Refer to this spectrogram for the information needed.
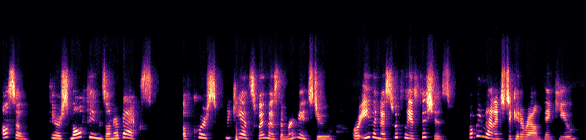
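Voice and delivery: very high, tiny creature voice; small, distinct, high-pitched voice; tiny seahorse voice. A narrator's reading. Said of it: "in a tiny but distinct voice".

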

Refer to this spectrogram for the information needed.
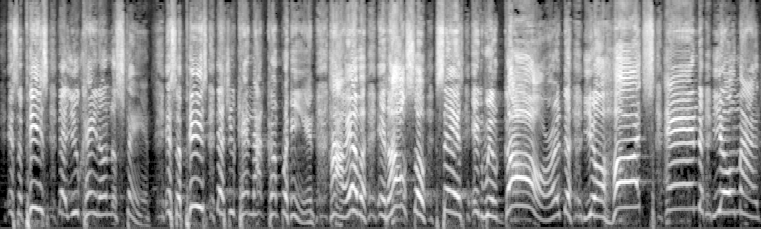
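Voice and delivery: very loud, emphatic sermon climax; forceful preaching. Acted. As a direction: drive each phrase home to the congregation.

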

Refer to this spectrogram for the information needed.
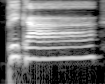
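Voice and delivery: very high, drawn-out creature cry; high sustained Pikachu squeak. A narrator's reading. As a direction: squeal it like a little creature powering up. Pikachu charging up its attack.

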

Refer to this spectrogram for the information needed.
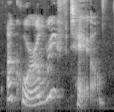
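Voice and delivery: ordinary delivery, nothing marked

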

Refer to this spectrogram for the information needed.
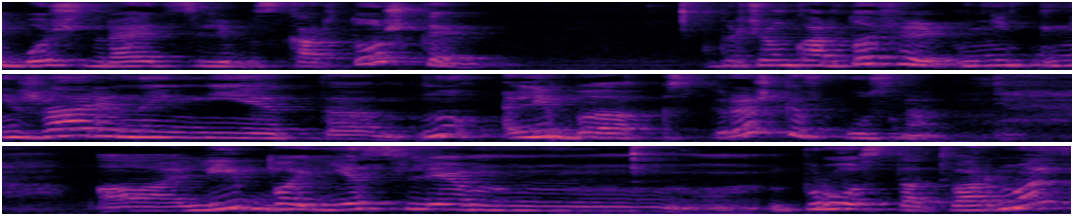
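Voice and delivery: speaking between bites; slightly full mouth; talking while eating. Real, not acted. Seen 1: Fork with food held at mouth while speaking; chewing likely.

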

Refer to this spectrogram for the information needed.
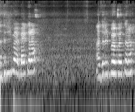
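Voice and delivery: high, loud sing-out to a little one. Real, not acted. Coaxes child to wave goodbye.

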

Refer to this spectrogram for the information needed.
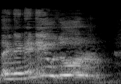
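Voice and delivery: acted alarmed backpedalling; panicked retraction. A narrator's reading. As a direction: take it back in a comic fluster. Retracts his slip before the inspector.

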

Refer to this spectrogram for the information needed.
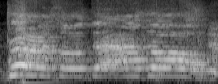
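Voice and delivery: high, loud battle cry; shouted catchphrase. Pretend. Gamer hyping himself mid-game, shouted catchphrase. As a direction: belt it out with showy gusto.

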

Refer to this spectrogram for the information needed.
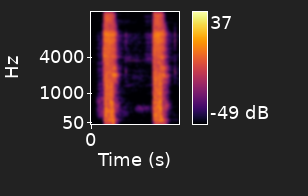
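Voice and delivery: "T" said as an unvoiced "ch"; two short sneeze-like "ch" sounds for "T, t"; sneezy ch sound. Shown as a demonstration. Teacher imitating C and H sneezing away, sneezy ch. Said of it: "because they're sneezing away".

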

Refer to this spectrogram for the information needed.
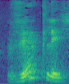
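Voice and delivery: wirklich بشين خفيفة في الآخر; انطق wirklich بشين خفيفة جدا; light ich. Shown as a demonstration. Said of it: "نطق خفيف خالص". (نطق wirklich بشين خفيفة)

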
